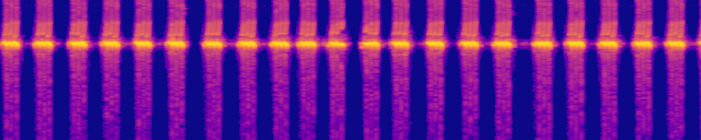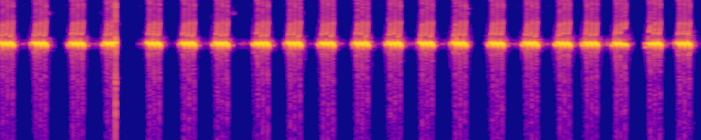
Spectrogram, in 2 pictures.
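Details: Cricket. A cricket gives a loud, clean run of high, pure-toned chirps, about four each second in a steady rhythm. The pulses ring sharply and evenly, with one faint click partway through.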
